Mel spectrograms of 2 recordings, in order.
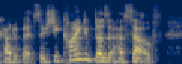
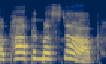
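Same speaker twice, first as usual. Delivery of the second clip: showy theatrical put-on voice, very high, very slow; 10 semitones higher, 6 dB louder than usual. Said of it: "I'm quite good at it".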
